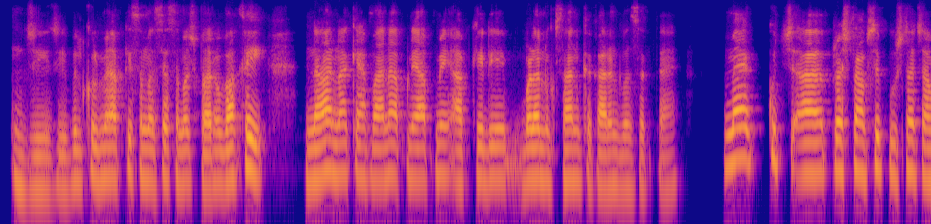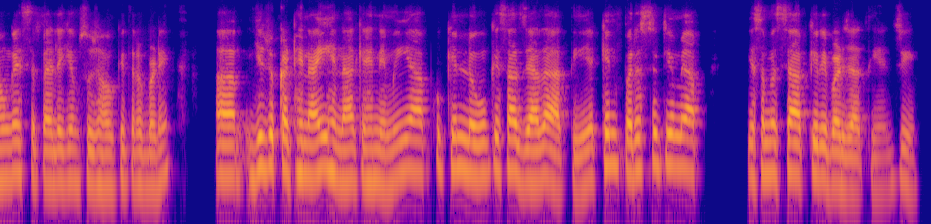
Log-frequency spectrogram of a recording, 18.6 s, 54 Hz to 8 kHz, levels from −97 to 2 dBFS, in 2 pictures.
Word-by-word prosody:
जी, 125 Hz, -2 st, -7 dB
जी, 125 Hz, +1 st, -9 dB
बिल्कुल 145 Hz, +3 st, -5 dB
मैं 155 Hz, +1 st, -1 dB
आपकी 150 Hz, +4 st, 0 dB
समस्या 150 Hz, -1 st, -2 dB
समझ 145 Hz, -1 st, -3 dB
पा 130 Hz, -, +2 dB
रहा 140 Hz, -, -1 dB
हूँ 140 Hz, -, -4 dB
वाक़ई, 150 Hz, +3 st, +4 dB, 0.4 s
ना 155 Hz, +4 st, +5 dB
न 165 Hz, -1 st, 0 dB
कह 155 Hz, -1 st, -1 dB
पाना 150 Hz, +2 st, +1 dB
अपने 155 Hz, -1 st, -2 dB
आप 150 Hz, 0 st, +1 dB
में 160 Hz, 0 st, -2 dB
आपके 140 Hz, +2 st, -2 dB
लिए 155 Hz, +1 st, -3 dB, 0.2 s
बड़ा 150 Hz, 0 st, +7 dB
नुकसान 145 Hz, 0 st, -2 dB
का -, -, -8 dB
कारण 130 Hz, 0 st, 0 dB
बन 125 Hz, 0 st, -5 dB
सकता 125 Hz, 0 st, -10 dB
है। 125 Hz, +3 st, -14 dB, 0.5 s
मैं 225 Hz, +2 st, +5 dB, 0.2 s
कुछ 230 Hz, -2 st, -5 dB
अ, 165 Hz, +1 st, +5 dB
प्रश्न 175 Hz, 0 st, +2 dB
आपसे 170 Hz, +3 st, +1 dB
पूछना 170 Hz, +1 st, -2 dB
चाहूँगा 155 Hz, -1 st, 0 dB
इससे 170 Hz, 0 st, -5 dB
पहले 140 Hz, 0 st, -1 dB
कि 150 Hz, -, -4 dB
हम 145 Hz, -, -6 dB
सुझाव 135 Hz, -2 st, -3 dB
की 145 Hz, +3 st, -6 dB
तरफ 135 Hz, -1 st, -5 dB
बढ़ें। 130 Hz, +5 st, -4 dB, 0.5 s
अ, 160 Hz, 0 st, +6 dB, 0.2 s
ये 190 Hz, -, +5 dB
जो 200 Hz, -, +4 dB
कठिनाई 175 Hz, 0 st, +3 dB
है 175 Hz, -, 0 dB
ना 145 Hz, 0 st, +2 dB
कहने 145 Hz, -2 st, -2 dB
में 145 Hz, +4 st, -5 dB
ये 180 Hz, -, -2 dB
आपको 175 Hz, +2 st, -1 dB
किन 190 Hz, -1 st, 0 dB
लोगों 165 Hz, -1 st, +2 dB
के 185 Hz, +1 st, -2 dB
साथ 175 Hz, 0 st, +3 dB
ज़्यादा 145 Hz, +1 st, +4 dB
आती 125 Hz, 0 st, -3 dB
है? 150 Hz, -, 0 dB
किन 205 Hz, +7 st, 0 dB
परिस्थितियों 185 Hz, +4 st, +1 dB
में 190 Hz, -, +2 dB
आप 175 Hz, -1 st, -1 dB, 0.4 s
ये 160 Hz, -, -2 dB
समस्या 170 Hz, +1 st, +3 dB
आपके 160 Hz, 0 st, 0 dB
लिए 155 Hz, -, +1 dB
बढ़ 135 Hz, -2 st, +2 dB
जाती 120 Hz, -1 st, -3 dB
है 120 Hz, +2 st, -15 dB
जी? 140 Hz, -4 st, -10 dB
155 Hz, 230 wpm, -25 LUFS, 140-170 Hz, 0.5 s, बड़ा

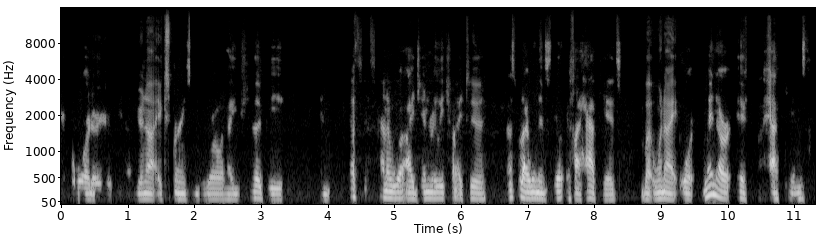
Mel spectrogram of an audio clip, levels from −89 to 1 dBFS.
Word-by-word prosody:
bored 440 Hz, +2 st, 0 dB
or -, -, +2 dB, 0.2 s
you're 385 Hz, -, -14 dB, 0.4 s
you're 100 Hz, -, -1 dB
not 105 Hz, -1 st, +2 dB
experiencing 100 Hz, -1 st, -2 dB
the 100 Hz, +1 st, -7 dB
world 100 Hz, -1 st, -1 dB
how 95 Hz, -, -3 dB
you 95 Hz, 0 st, -3 dB
should 115 Hz, -3 st, -1 dB
be, 100 Hz, -1 st, 0 dB, 0.6 s
and -, -, -3 dB, 0.3 s
that's -, -, -2 dB
that's -, -, -27 dB
kind 130 Hz, -2 st, +3 dB
of 120 Hz, -, +5 dB
what 115 Hz, 0 st, +3 dB
I 110 Hz, 0 st, +4 dB
generally 115 Hz, +1 st, +1 dB
try -, -, -4 dB
to 105 Hz, -2 st, +1 dB, 0.3 s
that's 130 Hz, +1 st, -3 dB
what 130 Hz, -, +6 dB
I 115 Hz, -, +7 dB
wanna 110 Hz, -1 st, +6 dB
instill, 120 Hz, +3 st, +1 dB
if 105 Hz, -, -11 dB
I 105 Hz, -, +4 dB
have 120 Hz, -3 st, +4 dB
kids, 95 Hz, -1 st, -3 dB, 0.3 s
but -, -, +1 dB
when 115 Hz, +1 st, +5 dB
I 100 Hz, -2 st, +3 dB
or 105 Hz, -2 st, +2 dB
when 175 Hz, +6 st, +5 dB
or 115 Hz, -3 st, +5 dB
if 115 Hz, -4 st, 0 dB, 0.2 s
I -, -, 0 dB
have -, -, +3 dB, 0.2 s
kids, 110 Hz, +1 st, -3 dB
110 Hz, 215 wpm, -22 LUFS, 100-115 Hz, 0.6 s, I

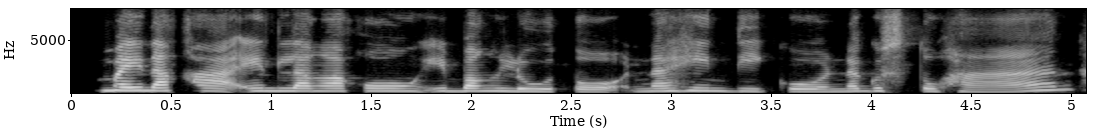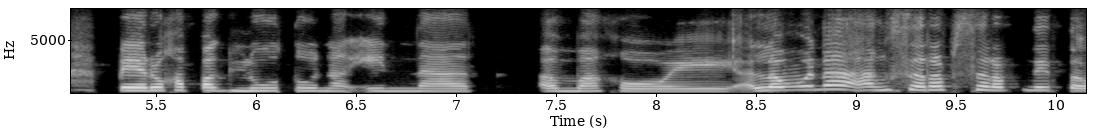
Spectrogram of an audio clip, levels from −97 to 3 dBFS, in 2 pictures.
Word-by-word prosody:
may 285 Hz, 0 st, +6 dB
nakain 255 Hz, -2 st, +2 dB
lang 240 Hz, -1 st, +3 dB
akong 240 Hz, 0 st, 0 dB
ibang 240 Hz, +1 st, 0 dB
luto 210 Hz, -4 st, -3 dB
na 235 Hz, +3 st, -2 dB
hindi 240 Hz, -5 st, -4 dB
ko 210 Hz, -1 st, -3 dB
nagustuhan, 225 Hz, -, -3 dB, 0.3 s
pero 285 Hz, 0 st, +7 dB
kapag 285 Hz, -3 st, +1 dB
luto 265 Hz, +1 st, -2 dB
ng 240 Hz, -1 st, -4 dB
ina't 235 Hz, -1 st, -2 dB, 0.3 s
ama 240 Hz, 0 st, -1 dB
ko'y, 225 Hz, -1 st, -3 dB
alam 300 Hz, +5 st, +3 dB
mo 350 Hz, -, +3 dB
na 365 Hz, -5 st, +4 dB
ang 330 Hz, -, -2 dB
sarap 340 Hz, -2 st, +2 dB
sarap 325 Hz, -5 st, +1 dB
nito. 295 Hz, -5 st, -1 dB
240 Hz, 140 wpm, -24 LUFS, 225-275 Hz, 0.3 s, pero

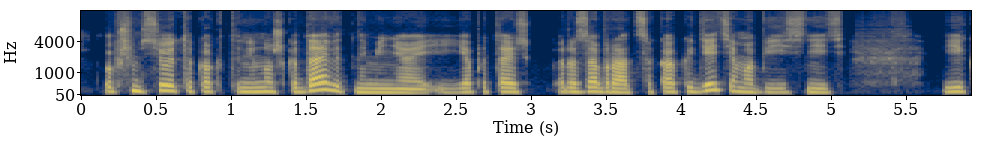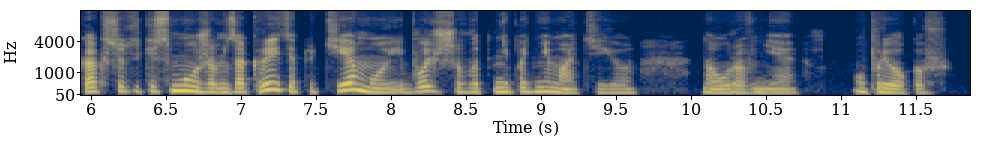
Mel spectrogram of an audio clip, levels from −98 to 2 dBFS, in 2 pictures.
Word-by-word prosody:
В -, -, -1 dB
общем, 210 Hz, +4 st, +2 dB
всё 220 Hz, +4 st, 0 dB
это 215 Hz, -3 st, 0 dB
как-то 195 Hz, -1 st, -5 dB
немножко 190 Hz, 0 st, 0 dB
давит 235 Hz, -1 st, +4 dB
на 175 Hz, -, +1 dB
меня, 160 Hz, -2 st, +1 dB
и 150 Hz, -, -5 dB
я 175 Hz, +3 st, -3 dB
пытаюсь 185 Hz, -1 st, 0 dB, 0.2 s
разобраться, 185 Hz, -2 st, +1 dB
как 185 Hz, 0 st, -1 dB
и -, -, -1 dB
детям 235 Hz, -2 st, +1 dB
объяснить, 170 Hz, -1 st, -5 dB, 0.6 s
и 195 Hz, +1 st, 0 dB
как 190 Hz, +1 st, +2 dB
всё-таки 215 Hz, 0 st, -4 dB
с 200 Hz, -, -1 dB
мужем 205 Hz, -7 st, +5 dB
закрыть 240 Hz, +10 st, +3 dB
эту 190 Hz, -2 st, -5 dB
тему 240 Hz, -8 st, +5 dB
и -, -, -6 dB
больше 195 Hz, +2 st, -2 dB
вот 175 Hz, 0 st, -5 dB
не 190 Hz, -1 st, +1 dB
поднимать 185 Hz, -4 st, -2 dB
её 155 Hz, 0 st, -9 dB, 0.5 s
на 175 Hz, -, -1 dB
уровне 150 Hz, -, -4 dB, 0.4 s
упрёков. 160 Hz, -5 st, -3 dB
185 Hz, 170 wpm, -20 LUFS, 170-200 Hz, 0.6 s, мужем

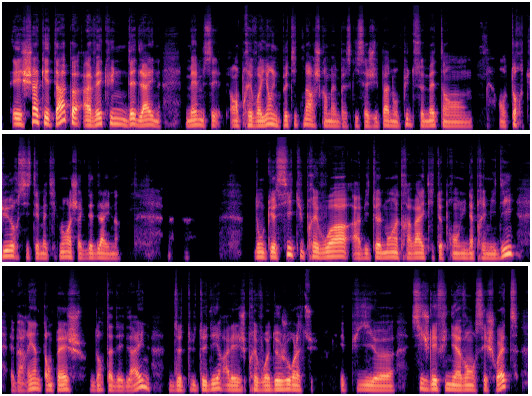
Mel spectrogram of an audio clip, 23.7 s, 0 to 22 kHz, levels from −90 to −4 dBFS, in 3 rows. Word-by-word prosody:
et 130 Hz, -1 st, +5 dB
chaque 180 Hz, +5 st, +7 dB
étape 140 Hz, -, +7 dB
avec 115 Hz, +7 st, +4 dB
une 135 Hz, -5 st, -1 dB
deadline 115 Hz, -3 st, +4 dB, 0.4 s
Même 110 Hz, +2 st, 0 dB
c'est, -, -, -7 dB
en -, -, -2 dB
prévoyant 105 Hz, +4 st, +1 dB
une 115 Hz, -, -3 dB
petite 110 Hz, +1 st, -7 dB
marge 115 Hz, -5 st, 0 dB
quand 100 Hz, -, -5 dB
même, 95 Hz, -2 st, -5 dB
parce 85 Hz, -2 st, -12 dB
qu'il 95 Hz, -, -13 dB
s'agit 90 Hz, -1 st, -5 dB
pas 105 Hz, +3 st, 0 dB
non 95 Hz, -2 st, -4 dB
plus 125 Hz, +9 st, -9 dB
de 110 Hz, -, -16 dB
se 100 Hz, -, -6 dB
mettre 105 Hz, +1 st, -2 dB
en, 90 Hz, -1 st, -4 dB
mmh, 85 Hz, -, -14 dB, 0.4 s
en -, -, -7 dB
torture 130 Hz, -3 st, 0 dB
systématiquement 100 Hz, +3 st, -5 dB
à -, -, +2 dB
chaque 95 Hz, -4 st, -5 dB
deadline 95 Hz, -2 st, -3 dB, 2.0 s
donc, 110 Hz, 0 st, -2 dB
heu, 115 Hz, -, +6 dB
si 170 Hz, -4 st, 0 dB
tu 125 Hz, -7 st, -8 dB
prévois 120 Hz, +3 st, +4 dB
habituellement 100 Hz, +4 st, -1 dB
un 105 Hz, -, -2 dB
travail 100 Hz, +1 st, -1 dB
qui -, -, -16 dB
te -, -, -4 dB
prend 95 Hz, -1 st, -6 dB
1 95 Hz, -1 st, -4 dB
après-midi 95 Hz, -, -1 dB, 0.3 s
et -, -, -11 dB
ben, -, -, -6 dB
rien 120 Hz, +4 st, -1 dB
ne -, -, -9 dB
t'empêche, 100 Hz, 0 st, +1 dB
dans 95 Hz, 0 st, -7 dB
ta 95 Hz, -, -3 dB
deadline 85 Hz, -, -1 dB, 0.3 s
de 90 Hz, +1 st, -3 dB
te 95 Hz, +3 st, -13 dB
te 100 Hz, +1 st, -3 dB
dire: 115 Hz, +6 st, 0 dB
«Allez 95 Hz, -1 st, 0 dB
je 85 Hz, -, -7 dB
prévois 95 Hz, -3 st, -1 dB
2 105 Hz, +3 st, +3 dB
jours 105 Hz, 0 st, +3 dB
là-dessus. 95 Hz, -3 st, -5 dB, 0.3 s
Et -, -, -9 dB
puis, 100 Hz, -1 st, -5 dB
heu, 90 Hz, -1 st, +1 dB, 0.3 s
si 120 Hz, -, -3 dB
je 105 Hz, -1 st, -1 dB
l'ai 110 Hz, -1 st, +6 dB
fini 105 Hz, -1 st, 0 dB
avant 95 Hz, -1 st, +1 dB
c'est -, -, -5 dB
chouette, -, -, +1 dB
100 Hz, 185 wpm, -24 LUFS, 95-115 Hz, 2.0 s, chaque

